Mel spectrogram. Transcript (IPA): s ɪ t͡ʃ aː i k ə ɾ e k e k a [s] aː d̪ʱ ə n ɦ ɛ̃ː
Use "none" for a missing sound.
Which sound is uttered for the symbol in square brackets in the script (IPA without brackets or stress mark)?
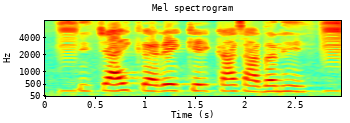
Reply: s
